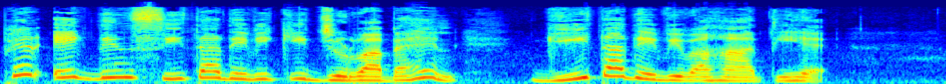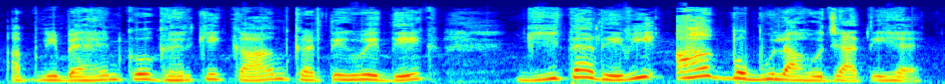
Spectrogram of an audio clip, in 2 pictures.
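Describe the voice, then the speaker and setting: A woman's voice: medium pitch, expressive, unhurried, darkish tone, husky, dry recording. A woman reading a scripted moral tale as the storyteller. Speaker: story narrator.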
